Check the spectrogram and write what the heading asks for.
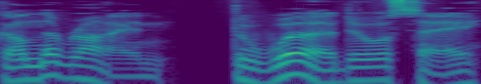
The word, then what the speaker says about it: Orsoy: The word Osay pronounced Oscow means horse pasture.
